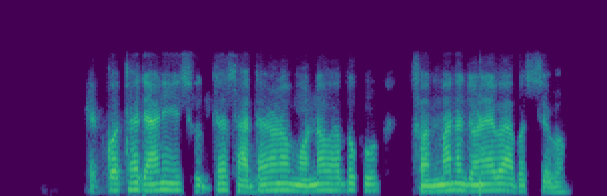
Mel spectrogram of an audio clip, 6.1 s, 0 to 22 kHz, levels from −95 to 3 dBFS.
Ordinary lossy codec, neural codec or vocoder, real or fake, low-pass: Opus, 24 kbps; none; real; 7.2 kHz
